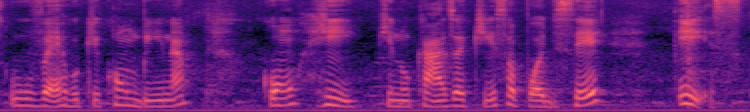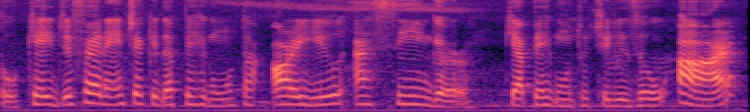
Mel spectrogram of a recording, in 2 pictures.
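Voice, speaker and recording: A woman's voice: lowish voice, slight background noise. A woman English teacher with a Brazilian Portuguese accent, explaining grammar in a remote lesson and checking in often with "ok?" and "tá?". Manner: slows down to read English examples aloud.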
